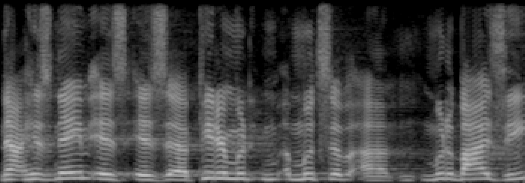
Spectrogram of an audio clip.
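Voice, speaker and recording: A man speaks in a raised, projected voice with a high pitch and a bright, sharp tone. His delivery is energetic and fairly quick, with ordinary pitch variation. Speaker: pastor. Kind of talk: sermon.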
